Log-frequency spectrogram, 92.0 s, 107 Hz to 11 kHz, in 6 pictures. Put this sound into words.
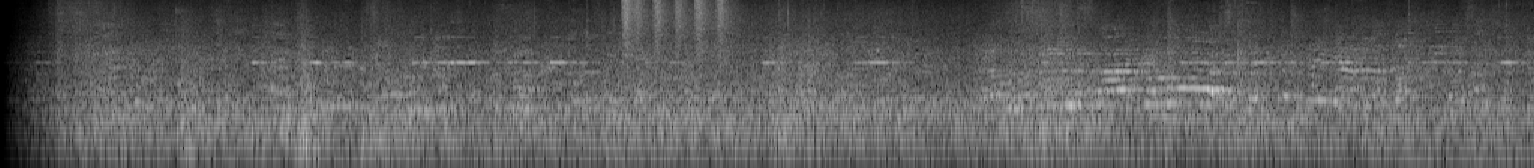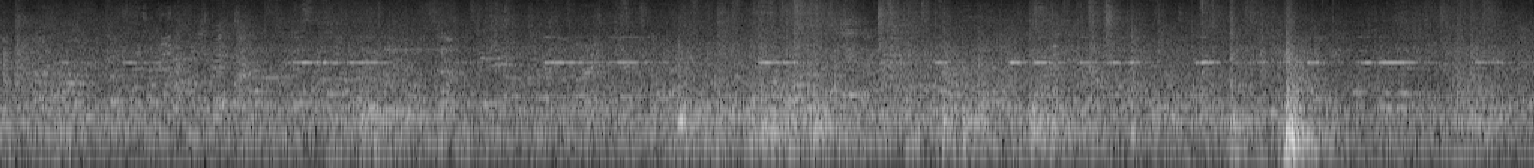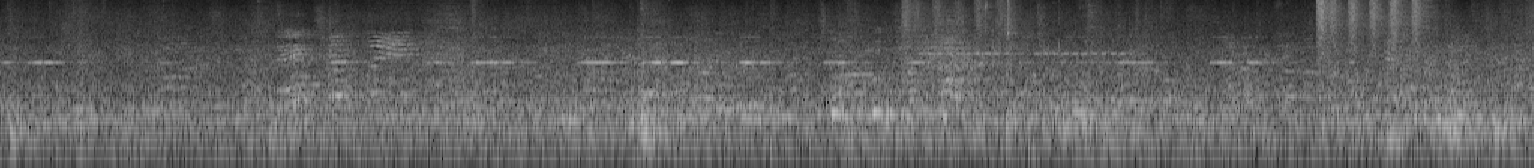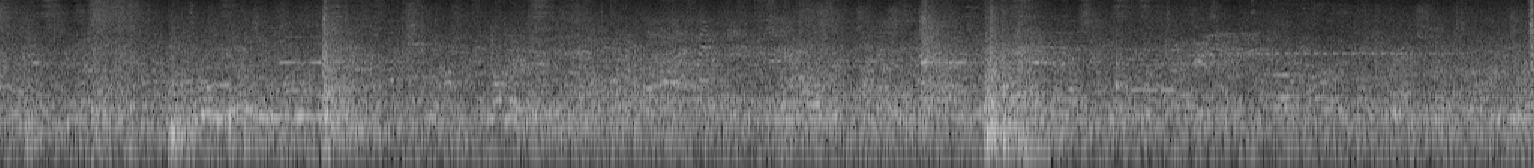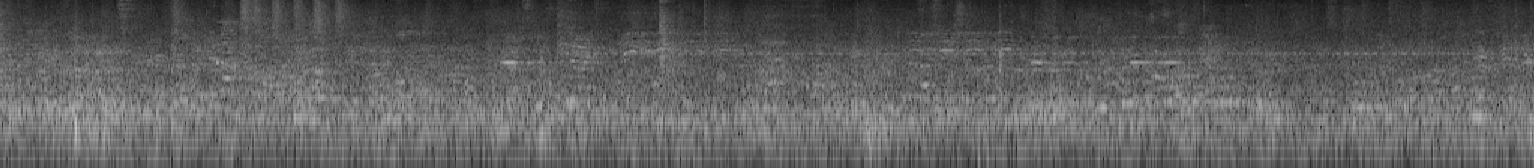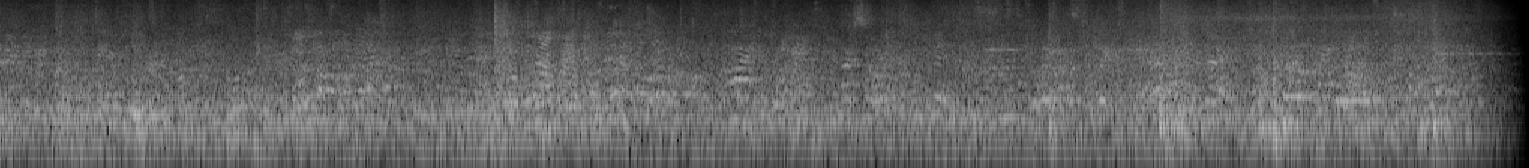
Passenger security screening at San Francisco International Airport (SFO). This recording was captured behind the Terminal 3 TSA checkpoint on July 10, 2008, with a hand-held Nagra ARES-M miniature digital recorder with the clip on XY (green band) microphone. The recording was taken from the same position as the 2006 version; note the sound of the newly-installed "puffer" machine (on the right) being used to screen selected passengers for explosives.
